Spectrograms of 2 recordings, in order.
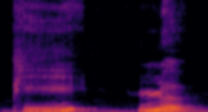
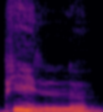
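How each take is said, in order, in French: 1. Les deux syllabes sont prononcées séparément, avec une pause. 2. Les deux syllabes sont liées en un seul mot. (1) "هذه la première syllabe وهذه la deuxième syllabe" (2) "كي نلصقوهم يولي عندنا un mot"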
